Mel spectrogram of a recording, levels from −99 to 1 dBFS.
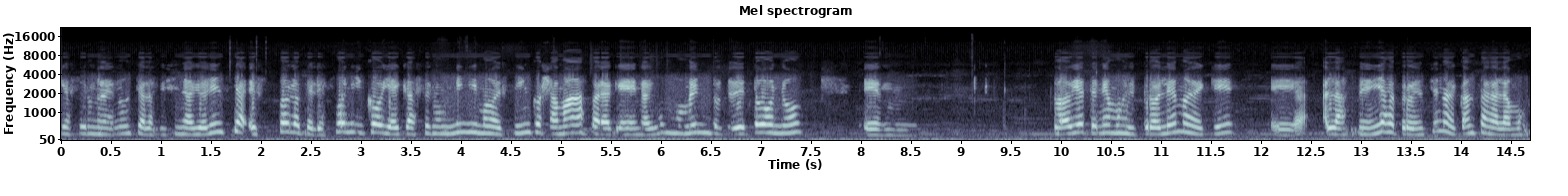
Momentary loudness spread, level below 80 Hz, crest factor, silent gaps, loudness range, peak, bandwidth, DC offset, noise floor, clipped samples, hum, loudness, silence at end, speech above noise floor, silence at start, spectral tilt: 8 LU; -48 dBFS; 18 dB; none; 5 LU; -6 dBFS; 9 kHz; under 0.1%; -47 dBFS; under 0.1%; none; -22 LUFS; 0 s; 24 dB; 0 s; -4 dB/octave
